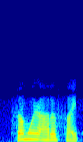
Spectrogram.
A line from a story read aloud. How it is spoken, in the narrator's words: Emily squeaked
